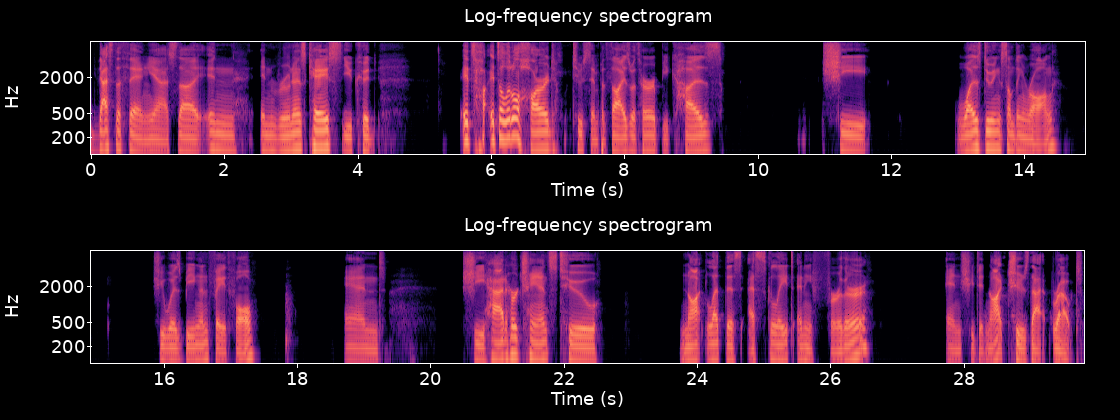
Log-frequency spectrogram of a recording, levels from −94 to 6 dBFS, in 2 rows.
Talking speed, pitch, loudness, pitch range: 100 wpm, 110 Hz, -20 LUFS, 100-120 Hz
